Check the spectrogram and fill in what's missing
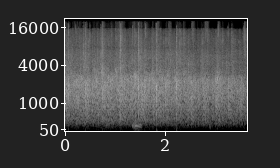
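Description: A seminar audience at a Korean church gathering claps steadily, a continuous dense round of applause throughout with a brief voice underneath.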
